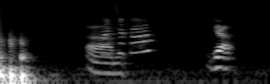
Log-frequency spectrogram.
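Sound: knocking on a door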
